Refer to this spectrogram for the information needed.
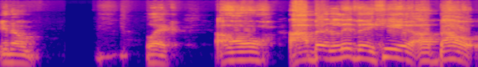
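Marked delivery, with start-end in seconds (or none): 2.2-4.8 put-on, really extreme, exaggerated heavy Louisiana accent. Describing a show's crab fisherman character and imitating him, really extreme Cajun accent. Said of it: "like really extreme Cajun accent".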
